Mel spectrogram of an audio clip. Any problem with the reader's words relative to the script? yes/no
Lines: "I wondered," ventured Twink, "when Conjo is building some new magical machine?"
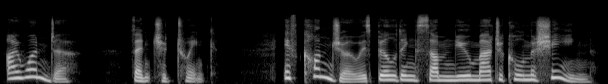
yes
